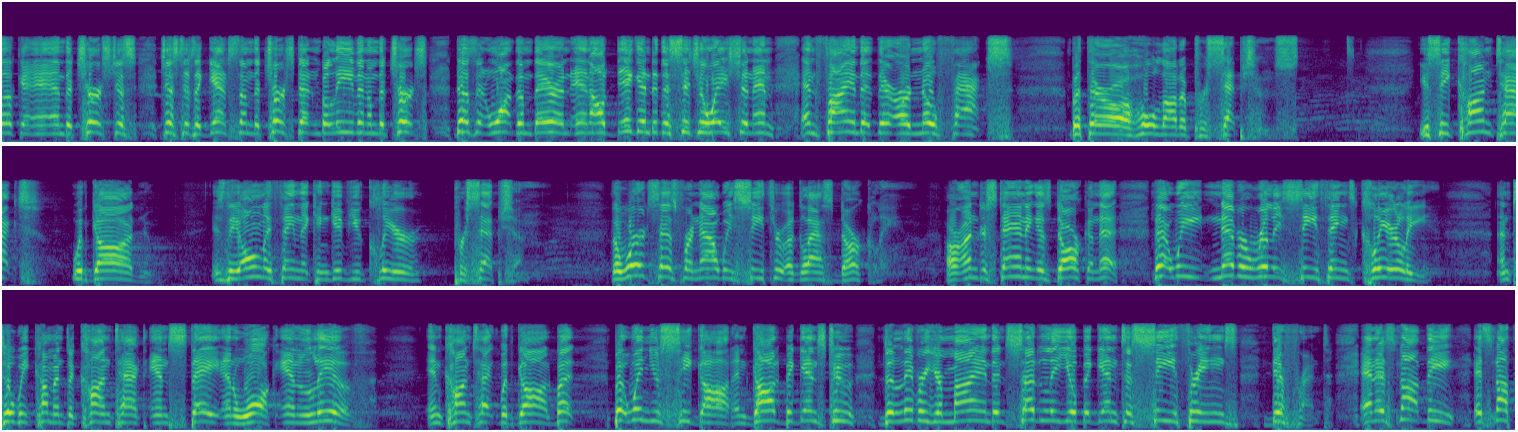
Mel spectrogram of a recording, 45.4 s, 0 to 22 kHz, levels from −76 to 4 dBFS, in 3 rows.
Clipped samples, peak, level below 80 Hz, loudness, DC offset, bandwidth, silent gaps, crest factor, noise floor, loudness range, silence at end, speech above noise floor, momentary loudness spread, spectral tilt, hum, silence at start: under 0.1%; 0 dBFS; -48 dBFS; -10 LUFS; under 0.1%; 8.6 kHz; none; 12 dB; -51 dBFS; 4 LU; 0.05 s; 40 dB; 8 LU; -1 dB/octave; none; 0 s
